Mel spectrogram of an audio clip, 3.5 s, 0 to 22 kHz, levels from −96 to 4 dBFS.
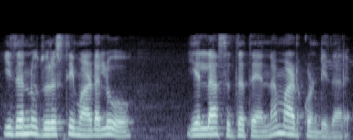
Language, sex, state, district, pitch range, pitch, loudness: Kannada, female, Karnataka, Bangalore, 140-185 Hz, 165 Hz, -17 LUFS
